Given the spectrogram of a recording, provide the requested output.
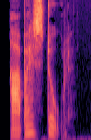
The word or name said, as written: arbejdsstol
